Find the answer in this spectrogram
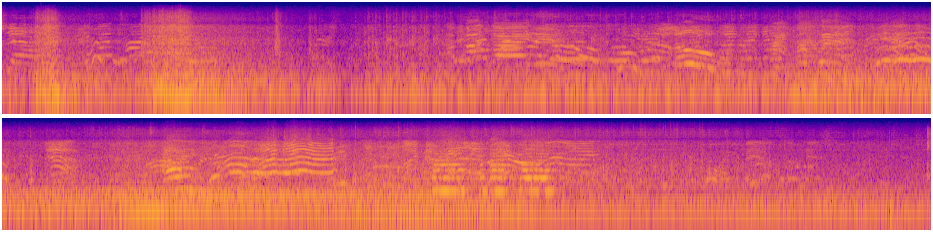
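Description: Old pickup truck's engine running steadily as it tows a loaded hay wagon, with people's voices calling out over it.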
